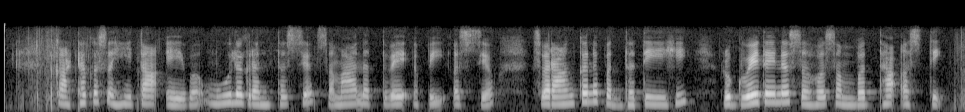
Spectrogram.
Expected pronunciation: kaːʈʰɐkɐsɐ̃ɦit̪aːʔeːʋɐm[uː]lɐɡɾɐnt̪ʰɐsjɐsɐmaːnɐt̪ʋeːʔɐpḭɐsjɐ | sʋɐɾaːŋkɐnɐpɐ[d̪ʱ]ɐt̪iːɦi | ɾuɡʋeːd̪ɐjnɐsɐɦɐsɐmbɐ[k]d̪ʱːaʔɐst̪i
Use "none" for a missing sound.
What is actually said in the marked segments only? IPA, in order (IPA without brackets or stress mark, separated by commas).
uː, d̪ʱː, none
